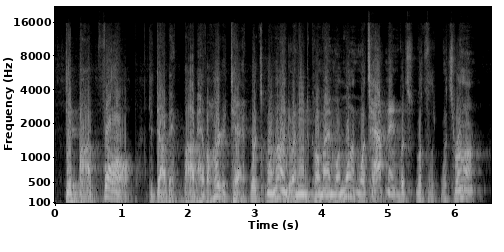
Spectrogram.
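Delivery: frantic, panicked, stumbling, tumbling delivery. Retelling opening the door to a neighbor who is bawling: retelling own panic. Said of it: "And I go into a panic".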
